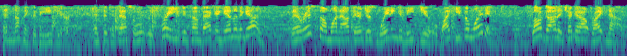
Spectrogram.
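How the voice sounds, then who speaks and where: Fast female ad voice over music. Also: a little high. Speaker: advertisement voice-over. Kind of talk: scripted radio ad read. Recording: dull radio audio, loud music bed.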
